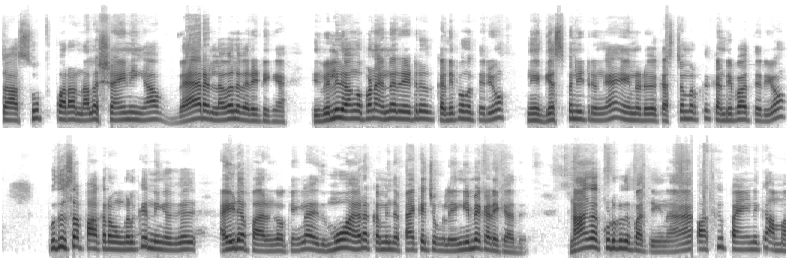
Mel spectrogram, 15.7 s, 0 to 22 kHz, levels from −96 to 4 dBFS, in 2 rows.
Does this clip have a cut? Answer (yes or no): yes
